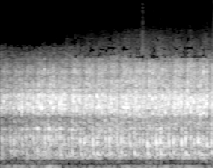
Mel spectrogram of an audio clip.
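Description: A car engine running steadily as the car drives into a crowded drive-in theater, a continuous mid-pitched hum with a faint rough flutter and no talk.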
